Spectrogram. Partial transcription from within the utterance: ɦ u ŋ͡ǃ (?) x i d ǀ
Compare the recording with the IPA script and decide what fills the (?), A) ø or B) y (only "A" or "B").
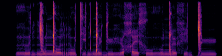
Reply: A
